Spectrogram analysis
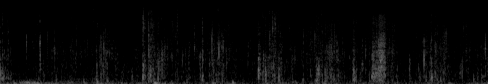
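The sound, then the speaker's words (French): Footsteps of people setting off on a walk beside a salmon stream: many quiet, crunching steps in an uneven, overlapping rhythm that continues throughout. “On commence à marcher? Oui.”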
